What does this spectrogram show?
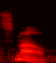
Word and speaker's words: Smough: In fact, this was the weapon that I used when I first beat Ornstein and Smo. Or Smough, depending on how you want to pronounce it.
